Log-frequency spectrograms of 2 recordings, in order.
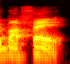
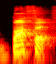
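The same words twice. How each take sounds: First: "buffet" as buh-FAY, silent T; French pronunciation. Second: "buffet" rhyming with "tuffet"; verb pronunciation. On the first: Lecturer naming where you eat, French pronunciation of "buffet". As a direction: say "buffet" the French way, stressed on the end. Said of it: "we got buffet from French". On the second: Lecturer illustrating heteronyms, verb pronunciation of "buffet". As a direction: say "buffet" with first-syllable stress and a sounded T. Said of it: "can be pronounced in two different ways". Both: Shown as a demonstration.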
